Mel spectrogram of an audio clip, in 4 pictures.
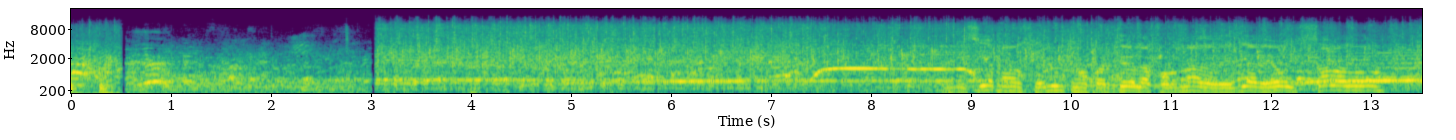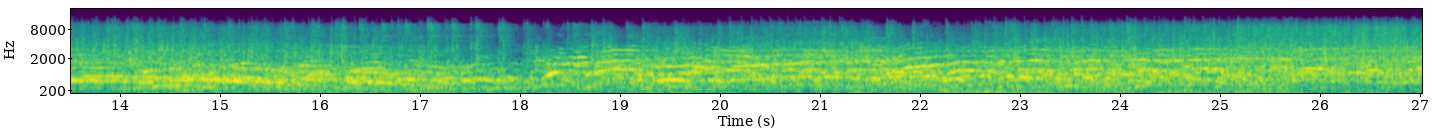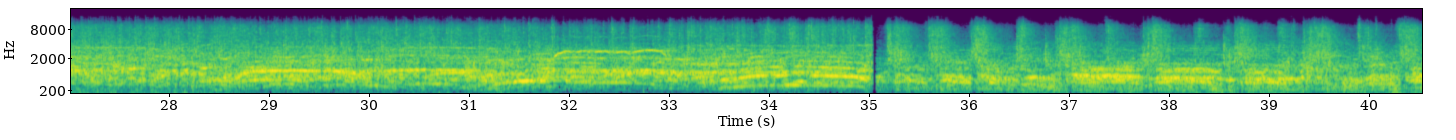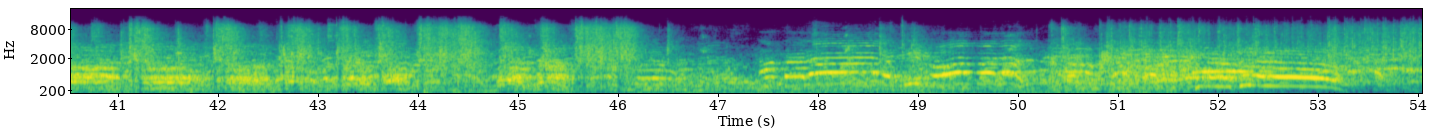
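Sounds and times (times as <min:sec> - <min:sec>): crowd shouting and cheering: 0:00.0 - 0:54.0
murmur of voices: 0:00.0 - 0:54.0
fast sharp claps: 0:03.0 - 0:46.3.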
